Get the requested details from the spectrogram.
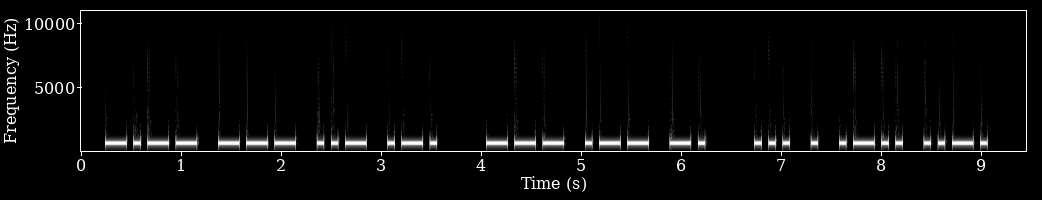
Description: Morse code, heard as a keyed tone, about 17 wpm, 700 Hz. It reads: YOUR OWN SELF
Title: Sentences from Top 1000 Words - Review Part 1 - 17wpm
